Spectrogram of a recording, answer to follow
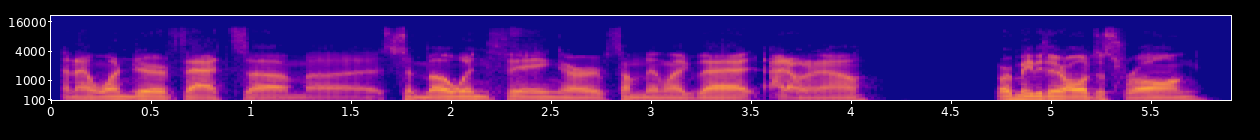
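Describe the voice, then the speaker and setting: A man's voice: lowish voice, fairly even intonation, normal speed, a bit bright, clean tone, dry recording. Man reacting live to a sports draft. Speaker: podcast co-host. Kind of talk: casual draft reaction chat. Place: hotel room.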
